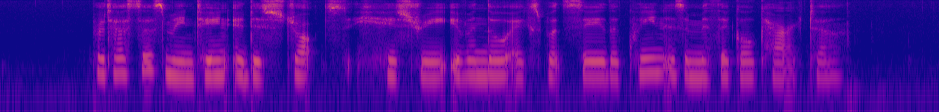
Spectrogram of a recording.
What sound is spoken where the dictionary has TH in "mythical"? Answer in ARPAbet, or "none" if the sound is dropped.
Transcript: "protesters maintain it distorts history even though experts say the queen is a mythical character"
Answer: TH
